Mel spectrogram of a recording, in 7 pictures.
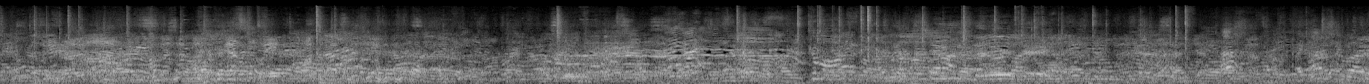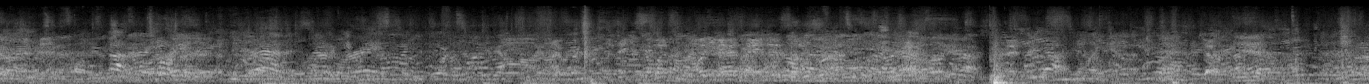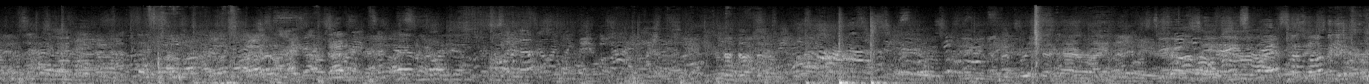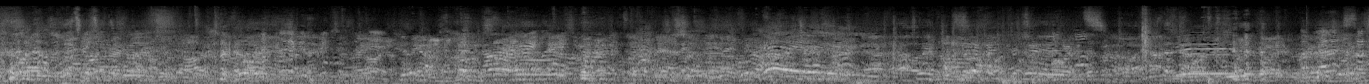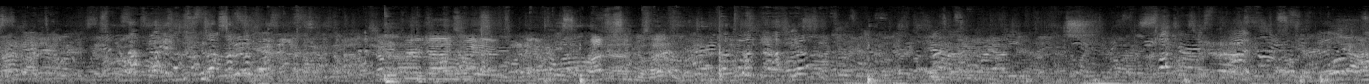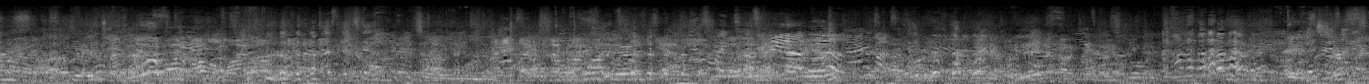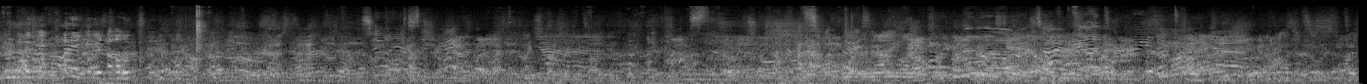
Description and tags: b and m crowd
I recorded some local bands at someones house, this is the crowd after the last band played. Recorded with AT4021 mics in XY into a modified Marantz PMD661.
crowd, people, field-recording, inside, ambient, indoors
